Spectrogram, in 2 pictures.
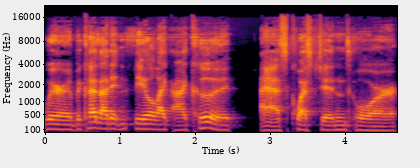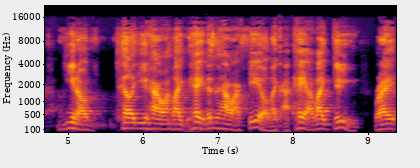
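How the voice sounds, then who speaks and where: A man's unremarkable speaking voice in an American accent, medium in pitch with ordinary pitch variation, at a fairly slow pace on a very clean recording with a silent background. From New Jersey. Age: 50s. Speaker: podcast guest. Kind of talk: casual chat.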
